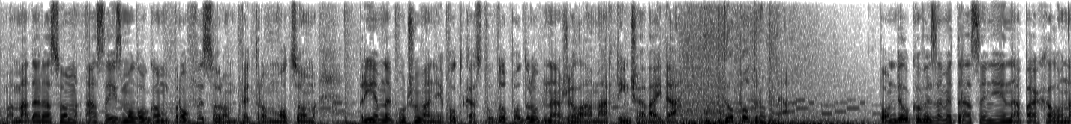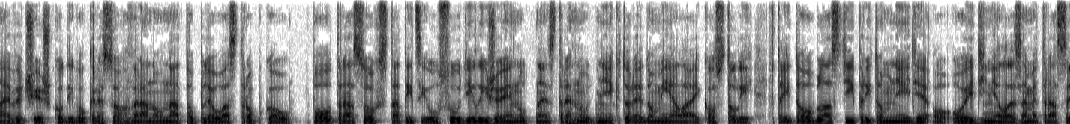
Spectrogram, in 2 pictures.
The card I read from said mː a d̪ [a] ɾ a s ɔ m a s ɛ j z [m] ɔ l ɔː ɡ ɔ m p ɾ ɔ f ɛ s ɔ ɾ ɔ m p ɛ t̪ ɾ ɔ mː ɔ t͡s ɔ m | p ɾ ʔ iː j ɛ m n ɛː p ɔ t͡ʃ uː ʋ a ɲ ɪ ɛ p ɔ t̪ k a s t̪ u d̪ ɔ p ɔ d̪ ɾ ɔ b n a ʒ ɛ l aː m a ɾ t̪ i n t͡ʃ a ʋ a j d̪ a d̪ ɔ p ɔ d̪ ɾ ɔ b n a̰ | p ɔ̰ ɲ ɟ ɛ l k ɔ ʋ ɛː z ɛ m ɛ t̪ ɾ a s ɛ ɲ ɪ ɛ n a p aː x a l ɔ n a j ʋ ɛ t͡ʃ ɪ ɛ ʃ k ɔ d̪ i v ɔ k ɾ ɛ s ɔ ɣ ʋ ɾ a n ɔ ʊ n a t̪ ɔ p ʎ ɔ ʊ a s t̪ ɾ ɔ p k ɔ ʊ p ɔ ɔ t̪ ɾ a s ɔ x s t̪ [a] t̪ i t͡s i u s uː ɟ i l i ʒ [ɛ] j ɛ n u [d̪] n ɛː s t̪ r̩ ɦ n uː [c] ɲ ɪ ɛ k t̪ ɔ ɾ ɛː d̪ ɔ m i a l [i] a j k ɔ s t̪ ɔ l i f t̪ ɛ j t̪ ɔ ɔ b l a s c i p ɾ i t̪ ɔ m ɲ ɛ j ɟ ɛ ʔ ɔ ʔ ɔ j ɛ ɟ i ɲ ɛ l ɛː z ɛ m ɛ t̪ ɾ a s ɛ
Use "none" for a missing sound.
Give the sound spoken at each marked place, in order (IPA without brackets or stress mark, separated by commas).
a, m, a, ɛ, t̪, ɟ, ɛ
